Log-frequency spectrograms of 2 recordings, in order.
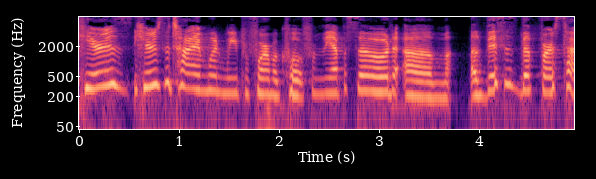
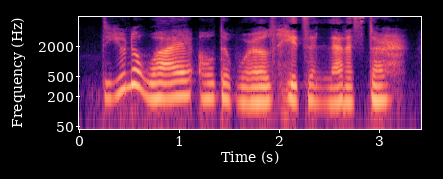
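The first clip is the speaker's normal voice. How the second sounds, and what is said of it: Impression of a TV character's voice. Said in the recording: “do a Martell impression ... that's my that's my Oberyn Martell ... impression”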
